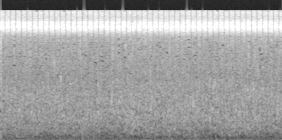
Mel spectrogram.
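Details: A dense high trill of crickets at night by a river, rapidly and evenly pulsed, set over the continuous wash of flowing water and soft fire crackle.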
